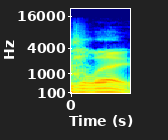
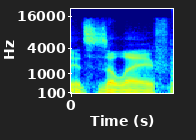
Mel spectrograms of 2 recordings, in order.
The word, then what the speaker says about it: Zalay: I don't even pronounce it correctly based on like my like the phonetics of the country it's from. Like I'm from, or my name is from Hungary. – Okay. – And like it's spelled a little differently. I changed the spelling to make it a little bit more phonetic, but it should be Salai or something like that. But it's Zalay.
